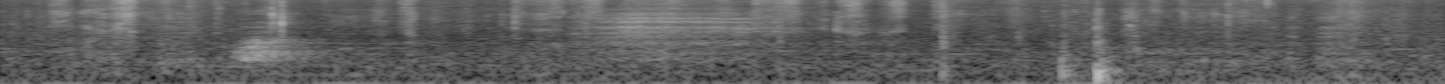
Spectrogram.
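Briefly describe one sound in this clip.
Hands rub and scrape at a leather shoe.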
